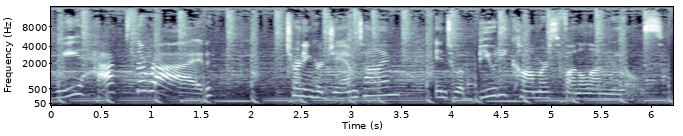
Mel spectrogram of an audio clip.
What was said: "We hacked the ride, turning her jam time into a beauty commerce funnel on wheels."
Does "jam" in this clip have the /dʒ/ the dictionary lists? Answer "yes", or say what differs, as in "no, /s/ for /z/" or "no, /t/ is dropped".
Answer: yes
